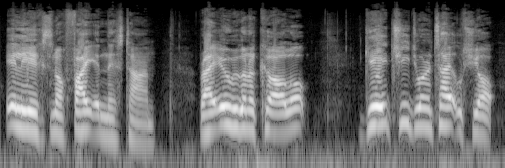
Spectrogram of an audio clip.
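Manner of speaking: a hint of a hurried matchmaker calling fighters; mock UFC matchmaker. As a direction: play the boss ringing round for a replacement. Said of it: "They're like".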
